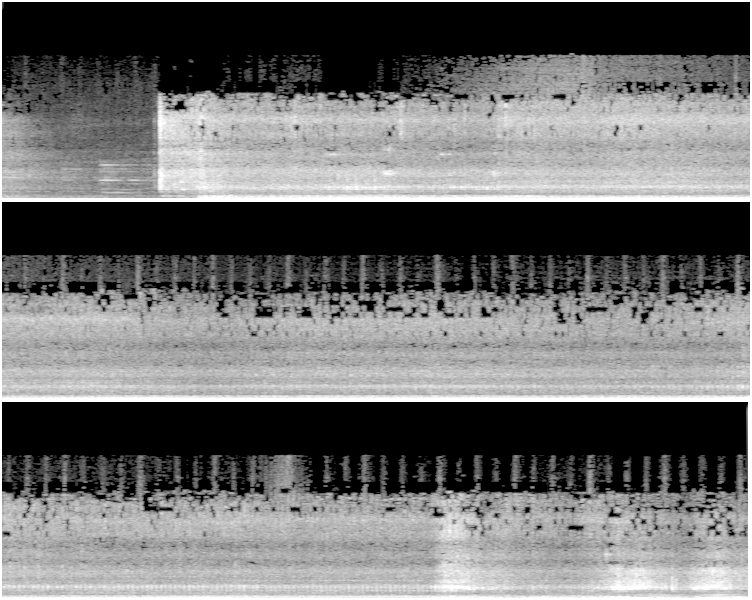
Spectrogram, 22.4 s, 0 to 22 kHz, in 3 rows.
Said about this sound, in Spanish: este maravilloso, impresionante GTR color Solar Beam que tenemos disponible en Veste. Motor V8 biturbo 585 caballos, 700 Nm, ensamblado por un solo ingeniero.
